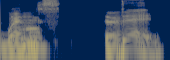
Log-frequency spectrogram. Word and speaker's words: Wednesday: it would but you you don't pronounce it like this you pronounce it Wednesday it's two see that's why I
